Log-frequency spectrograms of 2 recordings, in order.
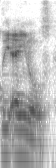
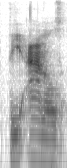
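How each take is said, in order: First: The first vowel sounds like the one in 'say'. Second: The first vowel sounds like the one in 'cat'. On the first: The speaker calls it wrong. "not the anals" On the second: The speaker calls it right. "it is definitely pronounced the annals"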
